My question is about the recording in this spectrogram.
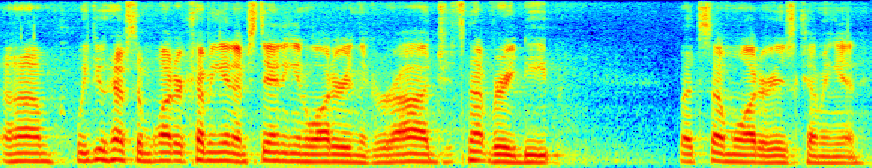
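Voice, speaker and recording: A man's voice: medium pitch, level tone, moderate pace. A man casually narrating what he sees around his home, as in a homemade vlog. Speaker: homeowner filming a storm vlog. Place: at a house during and after a storm. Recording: handheld recording with background noise.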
